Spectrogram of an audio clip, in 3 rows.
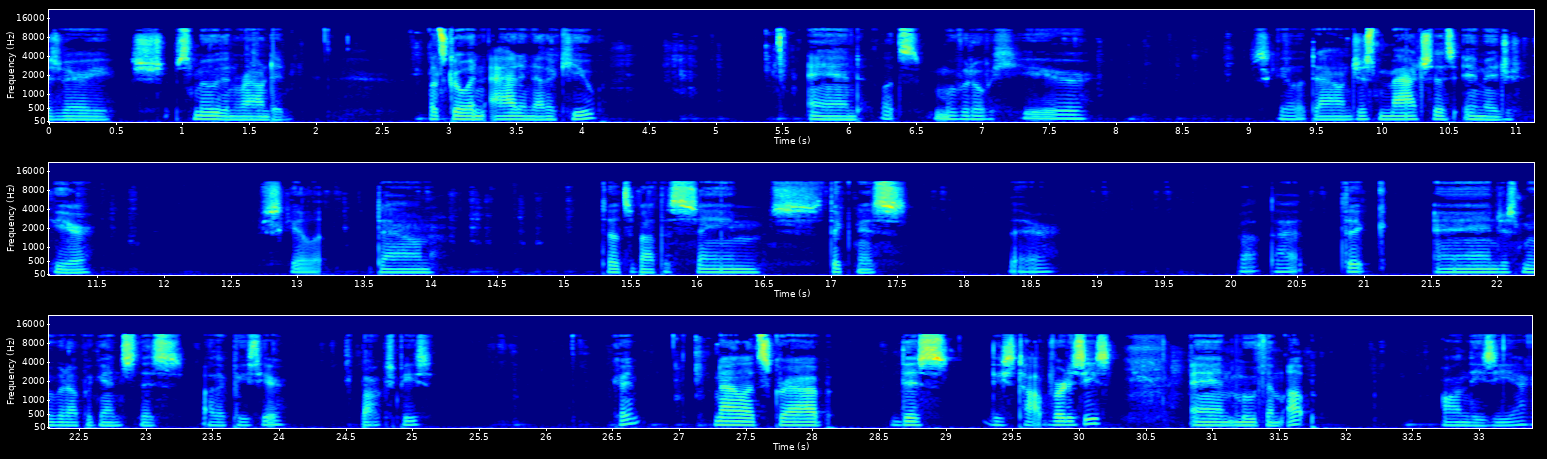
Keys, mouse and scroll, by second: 1.6 a, 2.8 shift+a, 5.4 g, 8.8 s, 9.9 click, 9.9 g, 12.1 s, 13.4 g, 15.1 s, 15.7 g, 17.2 s, 17.9 g, 19.1 s, 19.6 g, 20.9 g, 23.4-27.7 drag, 23.6 g, 24.5 g, 26.5 Tab, 26.8 a, 27.2 b, 31.6 g, 32.4 g.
